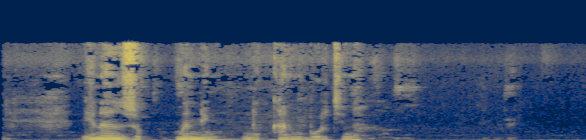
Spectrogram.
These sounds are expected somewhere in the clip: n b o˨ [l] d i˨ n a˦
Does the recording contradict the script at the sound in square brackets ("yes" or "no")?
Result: yes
